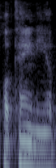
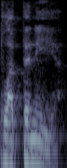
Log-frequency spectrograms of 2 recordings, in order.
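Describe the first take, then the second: First: The name is said with an American pronunciation. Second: The name is said with an Italian pronunciation. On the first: This is how people in the US say it. "here in the U S we call it" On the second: This is how people in Italy say it. "They pronounce it"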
